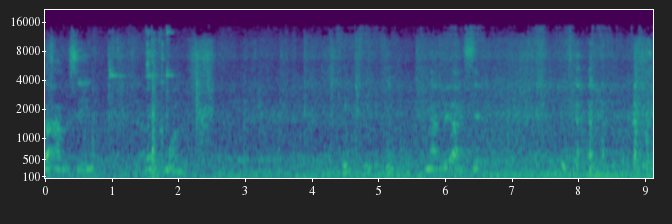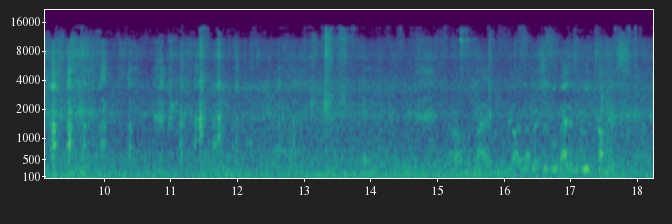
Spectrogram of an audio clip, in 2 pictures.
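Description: A bus engine hums steadily from inside.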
